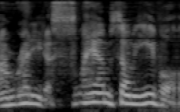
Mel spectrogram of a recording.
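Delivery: high, drawn-out calling voice. Retelling how a friend arrived outside the theater: imitating Ian yelling. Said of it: "And he just yells".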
